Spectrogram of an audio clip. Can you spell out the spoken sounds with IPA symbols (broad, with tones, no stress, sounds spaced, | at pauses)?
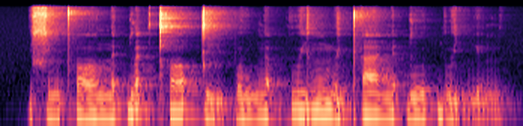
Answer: s ɪ˨˥ ŋ pʰ ɔː˨ n̪ ɐ˨˥ t̚ w ɐ˥ k̚ t̪ʰ ɔː˨˥ p̚ t̪ iː˨˩ p o˨˧ w ŋ ɐ˧ p̚ kʷ e˧ j ʊ˥ ŋ m ɵ˨˩ ɥ pʰ aː˧ ŋ ɐ˨ t̚ w uː˨˥ k̚ j uː˨˩ j ŋ ɪ˨˩ ŋ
